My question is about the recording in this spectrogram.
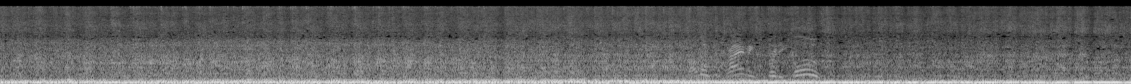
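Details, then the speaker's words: Freshly installed engine in a 1200 hp NOS Mustang build on jack stands, first start: deep, loud, lumpy V8 idle holding steady with no knocks or misses; running a little rich, transmission works. "come on baby oh my god oh it sounds great"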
